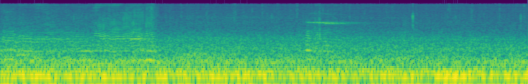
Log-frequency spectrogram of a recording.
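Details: Garden-kept Japanese honey bees in Japan give a steady low droning hum, with a sweeping higher buzz early on as a bee flies near and a brief thin tone midway.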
